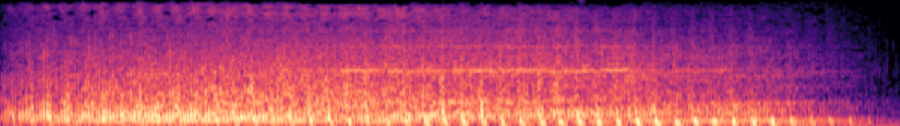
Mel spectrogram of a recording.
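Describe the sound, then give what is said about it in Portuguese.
A helicopter's rotor thumps in a steady, rapid beat over a dense engine roar in the helicopter simulator game North Sea Helicopter by Acrosoft from the Netherlands, loud throughout, easing off slightly at the very end. No one speaks. “Ele é um simulador de helicóptero.”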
